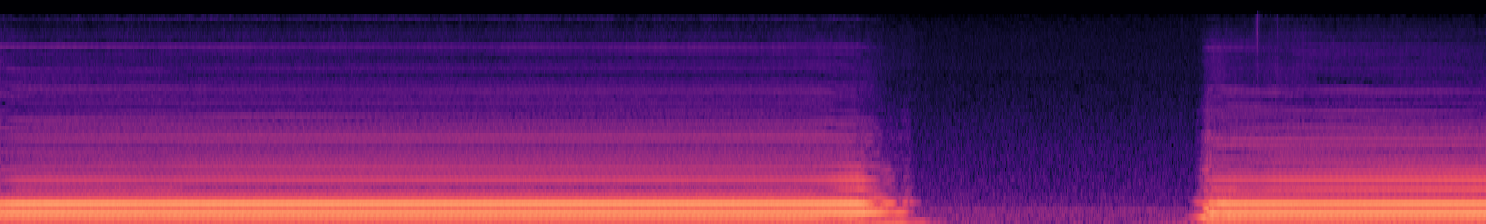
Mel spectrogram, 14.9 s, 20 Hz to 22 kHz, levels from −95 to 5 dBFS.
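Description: No technical faults are audible anywhere in these sounds.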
